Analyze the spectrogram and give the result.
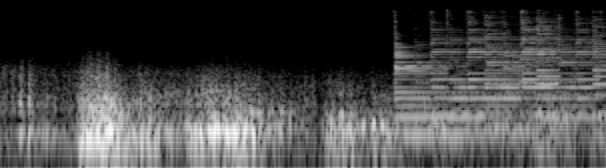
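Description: Deep, rolling thunder rumbles in two heavy swells, then fades as a sustained musical intro with ringing tones comes in and carries on at a steady level.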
